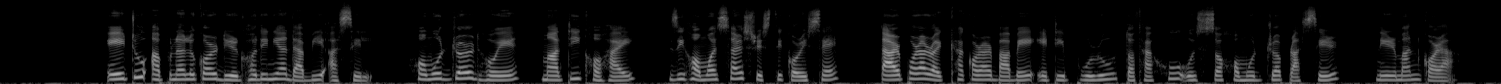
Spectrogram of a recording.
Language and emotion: Assamese, neutral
